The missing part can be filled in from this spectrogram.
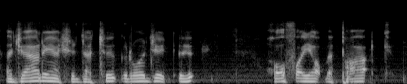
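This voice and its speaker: A man's voice: medium pitch, fairly even intonation, moderate pace. A Scottish man talking football casually on a phone-in show, blunt and colloquial in his phrasing. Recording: dull, lo-fi call-in audio.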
